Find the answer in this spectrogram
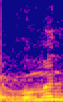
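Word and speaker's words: women: तो एक चीज और देखिए, वुमन जो है उसका प्लूरल विमन प्रोनाउंसिएट होगा, विमन।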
